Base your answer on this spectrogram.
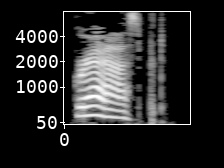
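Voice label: "grasped", British English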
